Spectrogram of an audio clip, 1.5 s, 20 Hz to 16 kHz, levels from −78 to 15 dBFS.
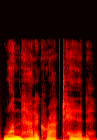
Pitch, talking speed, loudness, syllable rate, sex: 170 Hz, 205 wpm, -16 LUFS, 5.1 syllables/s, female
